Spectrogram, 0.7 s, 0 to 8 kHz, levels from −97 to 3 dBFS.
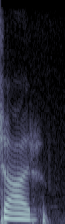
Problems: none marked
